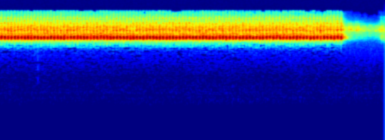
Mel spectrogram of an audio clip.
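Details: A grasshopper chorus with no music: high, buzzing pulses repeated about four per second in an even, unbroken trill that cuts off abruptly near the end.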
